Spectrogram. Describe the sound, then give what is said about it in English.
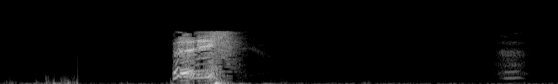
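A single loud sneeze bursts out after a soft breathy intake, followed a few seconds later by a faint short vocal sound. “Making me sneeze.”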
